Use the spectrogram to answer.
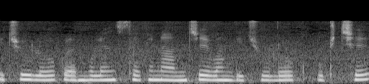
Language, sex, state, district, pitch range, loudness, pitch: Bengali, female, West Bengal, North 24 Parganas, 200-215 Hz, -13 LUFS, 205 Hz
